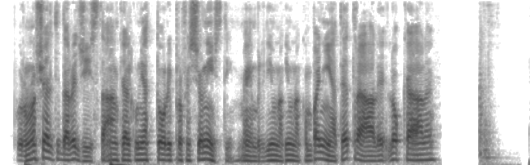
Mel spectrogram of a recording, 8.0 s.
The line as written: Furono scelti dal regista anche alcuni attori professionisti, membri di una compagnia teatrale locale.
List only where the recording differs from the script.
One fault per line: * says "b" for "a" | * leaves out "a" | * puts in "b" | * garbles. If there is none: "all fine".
* puts in "una"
